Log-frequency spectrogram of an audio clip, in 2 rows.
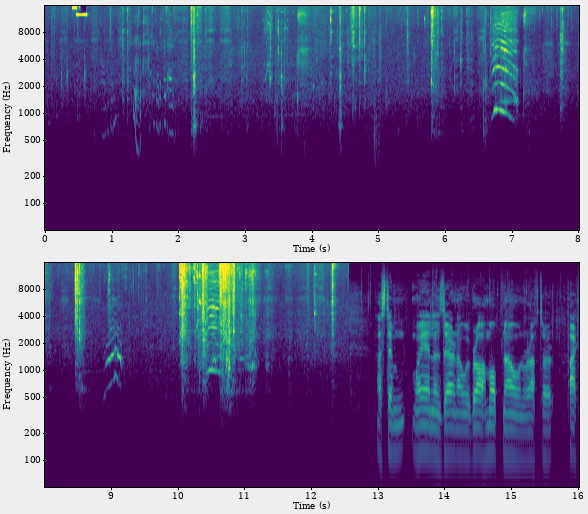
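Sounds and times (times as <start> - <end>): calf squealing: 6.6 - 7.2, 8.9 - 9.3, 10.3 - 11.3
metal gate clanking and rattling: 10.0 - 11.5.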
